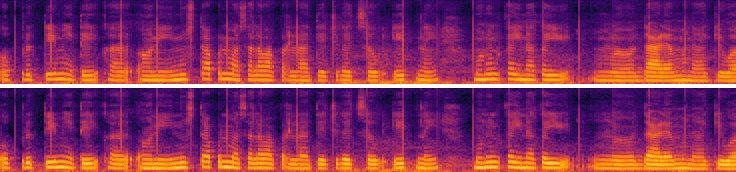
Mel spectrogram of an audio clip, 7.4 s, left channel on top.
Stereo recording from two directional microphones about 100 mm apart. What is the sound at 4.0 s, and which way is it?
Speech, centre (ahead or behind).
